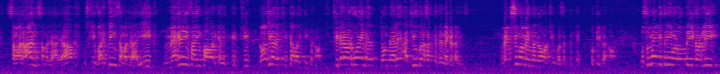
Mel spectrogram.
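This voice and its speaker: A man's voice: high voice, pushed and bright, rough recording. A man teaching physics in a lecture. He talks energetically, coaxes his students along and answers for them in call and response. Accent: Hindi. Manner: fast, rapid-fire explanations.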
